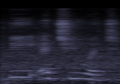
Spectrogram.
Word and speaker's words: the: When THE comes before a consonant sound, it is pronounced as the. THUH is the pronunciation.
